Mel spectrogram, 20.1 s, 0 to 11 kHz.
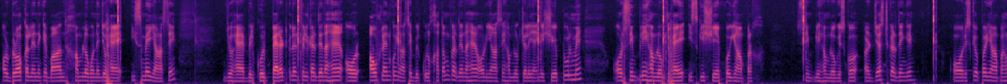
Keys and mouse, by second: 6.1 click, 8.1 right click, 10.6 click, 11.7 ctrl+q, 13.4-16.1 drag, 16.1-17.4 ctrl+drag.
